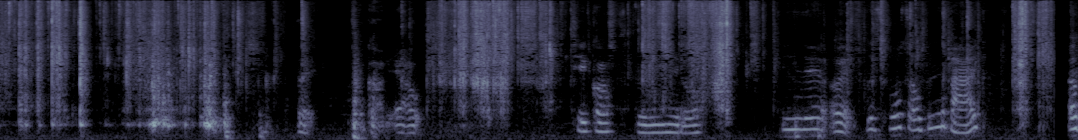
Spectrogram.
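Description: Foil wrapping crinkles and tears.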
